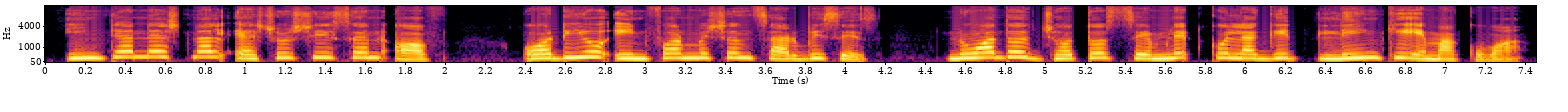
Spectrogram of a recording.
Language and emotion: Santali, neutral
